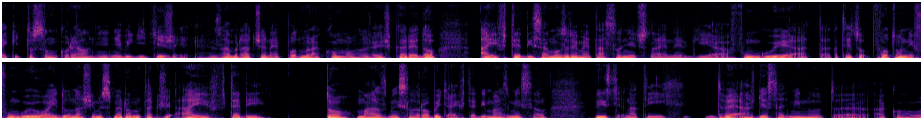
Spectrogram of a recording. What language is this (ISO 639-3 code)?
slk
